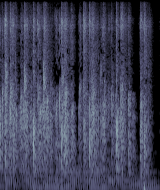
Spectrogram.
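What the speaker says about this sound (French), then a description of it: "Est-ce qu'on peut acclamer encore une fois pour eux?" An audience claps in applause for two arriving brothers at a religious commemoration service. The clapping is dense and sustained, with scattered louder claps, and it fades near the end.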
